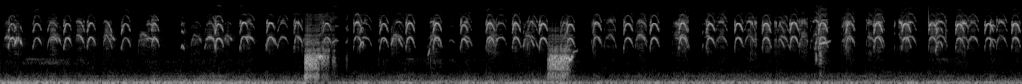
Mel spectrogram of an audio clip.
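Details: Nestling kingfisher being stepped on by its parent: fast streams of sharp, buzzy chirps, several overlapping, repeated about four per second, broken by two brief dull thumps partway through.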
